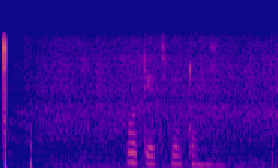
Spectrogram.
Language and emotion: Russian, sad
